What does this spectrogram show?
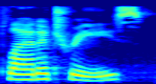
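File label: "plane trees", English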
